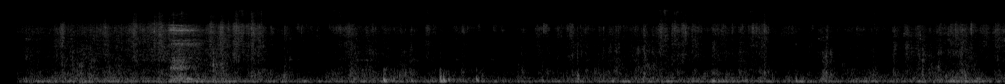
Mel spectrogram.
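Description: Strong wind buffeting a pop-up camper, heard from inside: a steady rush with irregular flapping and rattling of the canvas and a few sharp knocks.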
